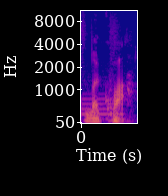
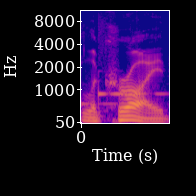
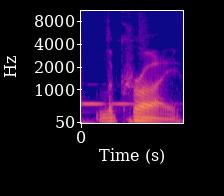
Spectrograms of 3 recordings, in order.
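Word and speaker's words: LaCroix: as the French word the cross, which is Laqua. It's not pronounced that way. It's pronounced LCroy.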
